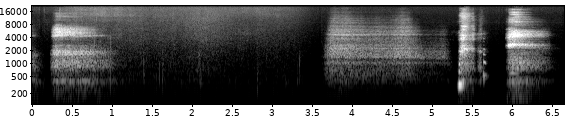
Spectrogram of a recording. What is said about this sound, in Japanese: 胸に吐息をかけられたら、ゾクッてしましたか？体がピクッて跳ねちゃいましたね。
